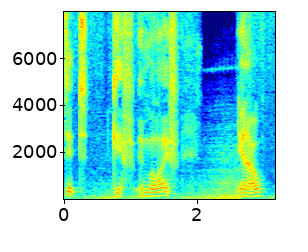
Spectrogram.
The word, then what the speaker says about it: GIF: the on the screen it says it's next screen pronounced and the whole audience was waiting and it came out JF with a J and the audience just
